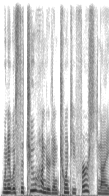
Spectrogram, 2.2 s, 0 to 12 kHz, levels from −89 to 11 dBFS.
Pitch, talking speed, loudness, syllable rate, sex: 245 Hz, 275 wpm, -17 LUFS, 5.5 syllables/s, female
